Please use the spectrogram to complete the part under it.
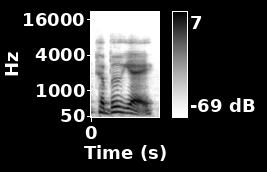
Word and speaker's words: Kabuye: His name's Stephen Kabuye.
